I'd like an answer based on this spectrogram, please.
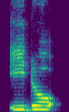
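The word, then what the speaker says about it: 移動: Sama ido. Ido ya. Kalau iya di akhir harus agak panjang ya.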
